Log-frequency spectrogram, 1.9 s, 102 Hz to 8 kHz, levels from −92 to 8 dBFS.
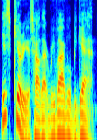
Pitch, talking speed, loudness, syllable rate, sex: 110 Hz, 215 wpm, -17 LUFS, 5.9 syllables/s, male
